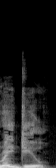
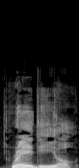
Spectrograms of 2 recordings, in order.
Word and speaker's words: radio: 不过这个到来，什么的到来，这个 arrival 当然就等于 the invention, I-N-V-E-N-T-I-O-N, 发明 of the radio, 不要念成 radio, 三个音节 ,radio, 要念得清清楚楚。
